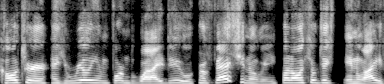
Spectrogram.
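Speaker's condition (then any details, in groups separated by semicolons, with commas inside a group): Spastic quadriplegic cerebral palsy; born three months premature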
